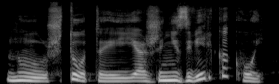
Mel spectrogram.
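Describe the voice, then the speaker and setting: A woman's voice: mid-range voice, sing-song, measured pace, warm tone, dry recording. Woman voicing smug old male healer, gray-haired, drawling, condescending, dry close sound. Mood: gloating.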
